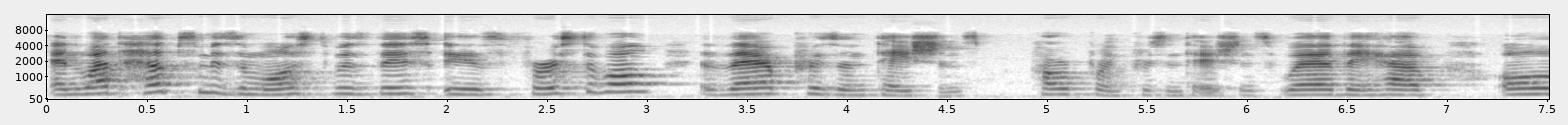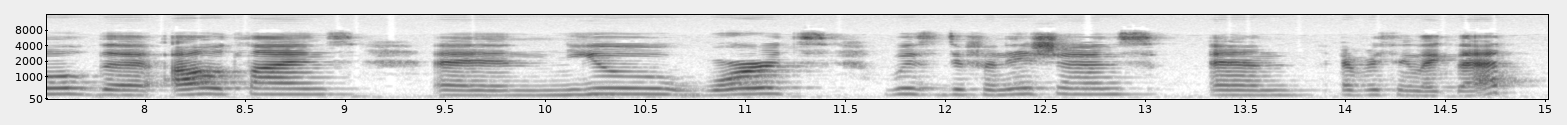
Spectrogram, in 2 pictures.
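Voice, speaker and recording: Very slowly, a woman with a Russian accent speaks in a fairly high, bright, sharp voice. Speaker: student. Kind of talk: class presentation.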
